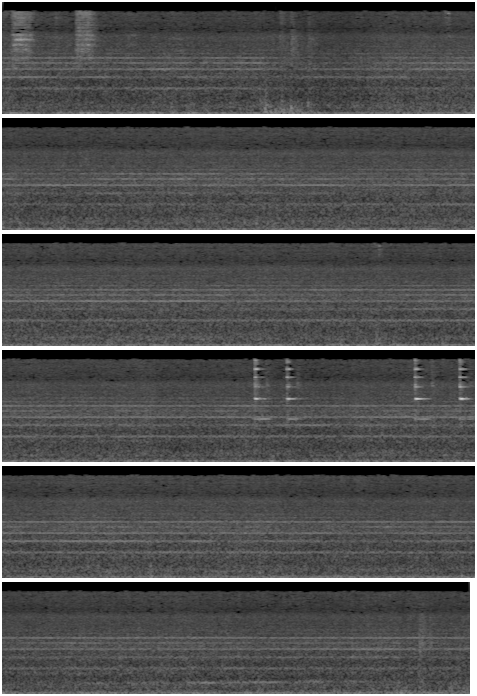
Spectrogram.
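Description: Electric suburban train running steadily, heard from the driver's cab: a continuous low rumble with a constant high electrical whine over it. A couple of faint short clicks come about two-thirds of the way in.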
